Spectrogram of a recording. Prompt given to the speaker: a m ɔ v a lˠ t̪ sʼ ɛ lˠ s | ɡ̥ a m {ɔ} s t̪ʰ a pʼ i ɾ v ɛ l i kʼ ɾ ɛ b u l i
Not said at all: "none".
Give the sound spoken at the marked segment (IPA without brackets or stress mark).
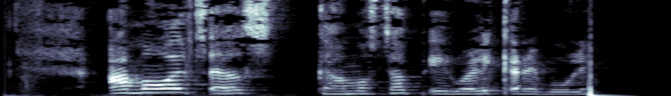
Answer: ɔ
